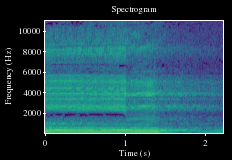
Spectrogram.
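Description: Background vocal chant holding one steady low note, fading out over the second half.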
